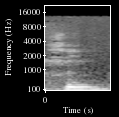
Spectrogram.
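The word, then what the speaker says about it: Hsing: H-S-I-N-G, I think it's the, Xing. – Yeah, Xing, Sing.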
